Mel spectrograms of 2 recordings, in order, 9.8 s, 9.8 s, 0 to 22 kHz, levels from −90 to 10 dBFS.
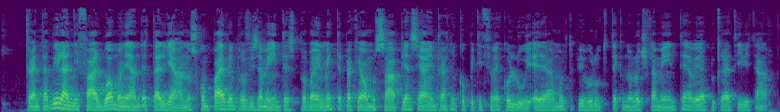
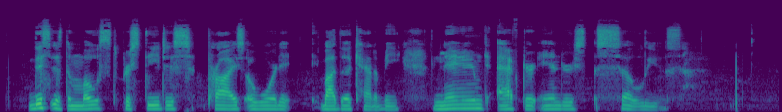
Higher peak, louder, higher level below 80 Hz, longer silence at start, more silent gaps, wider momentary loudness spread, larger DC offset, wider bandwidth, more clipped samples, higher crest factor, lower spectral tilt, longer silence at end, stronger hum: first, -2 dBFS vs -10 dBFS; first, -22 LUFS vs -30 LUFS; first, -52 dBFS vs -72 dBFS; about the same, 0.35 s vs 0.35 s; neither; second, 10 LU vs 15 LU; neither; first, 16 kHz vs 11 kHz; neither; about the same, 20 dB vs 22 dB; about the same, -5.5 dB/octave vs -4.5 dB/octave; second, 0.1 s vs 1.15 s; neither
